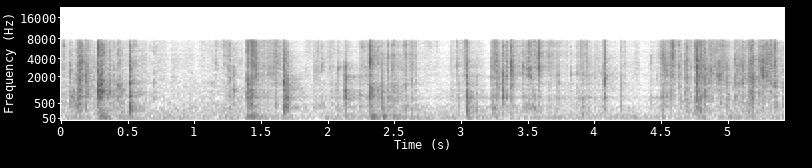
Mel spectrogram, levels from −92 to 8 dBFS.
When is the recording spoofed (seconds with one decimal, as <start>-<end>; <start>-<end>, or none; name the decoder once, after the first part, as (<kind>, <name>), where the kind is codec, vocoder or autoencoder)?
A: 1.4-4.6 (codec, SNAC)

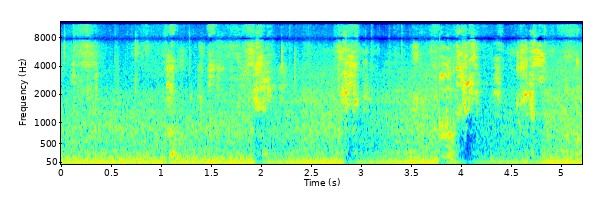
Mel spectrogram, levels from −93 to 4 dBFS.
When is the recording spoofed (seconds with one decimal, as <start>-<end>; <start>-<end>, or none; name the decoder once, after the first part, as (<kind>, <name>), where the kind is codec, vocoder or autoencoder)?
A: none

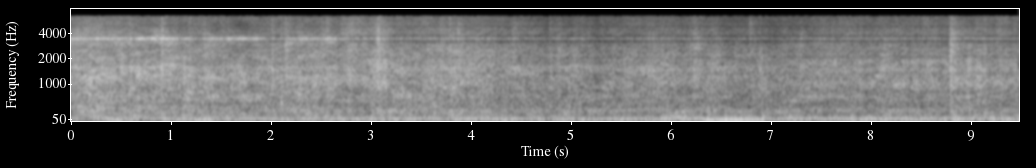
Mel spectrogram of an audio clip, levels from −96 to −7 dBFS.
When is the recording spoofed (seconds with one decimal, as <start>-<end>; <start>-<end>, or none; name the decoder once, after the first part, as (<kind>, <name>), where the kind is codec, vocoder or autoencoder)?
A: 0.0-9.5 (codec, SNAC)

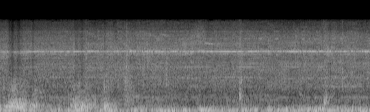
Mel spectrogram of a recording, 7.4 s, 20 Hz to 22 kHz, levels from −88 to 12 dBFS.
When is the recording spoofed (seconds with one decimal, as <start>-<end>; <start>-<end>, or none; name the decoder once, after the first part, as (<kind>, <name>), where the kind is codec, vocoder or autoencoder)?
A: 1.7-3.0 (codec, SNAC); 3.6-4.1; 5.2-7.4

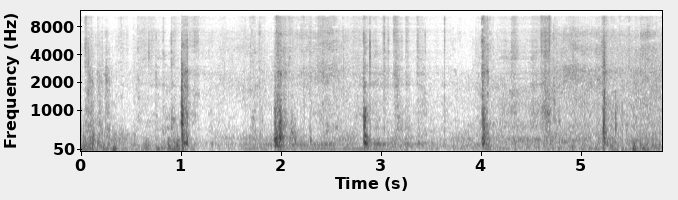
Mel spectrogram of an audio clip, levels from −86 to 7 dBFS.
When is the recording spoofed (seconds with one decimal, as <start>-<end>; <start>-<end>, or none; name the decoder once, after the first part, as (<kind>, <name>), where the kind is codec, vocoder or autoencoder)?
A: 0.6-1.4 (codec, SNAC); 2.7-3.7; 4.2-4.7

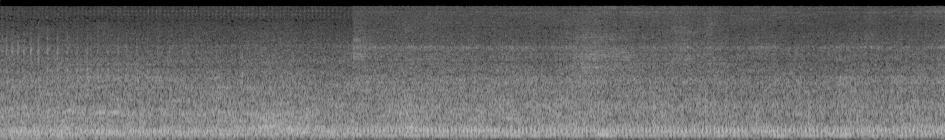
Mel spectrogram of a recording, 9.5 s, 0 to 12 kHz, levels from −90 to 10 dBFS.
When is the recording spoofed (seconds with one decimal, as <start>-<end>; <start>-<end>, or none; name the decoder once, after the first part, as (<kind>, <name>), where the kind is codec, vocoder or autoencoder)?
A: none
